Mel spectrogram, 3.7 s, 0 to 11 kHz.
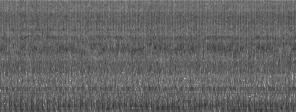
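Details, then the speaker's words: Toro 724 OE 1000 Series 7 hp 24-inch snowblower engine at rough idle with uneven loose clattering from the top end; valves found too loose, needs valve adjustment after intermittent loss of compression. "so I'm going to go ahead and put this back together now that it runs and tell them it needs a valve adjustment"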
